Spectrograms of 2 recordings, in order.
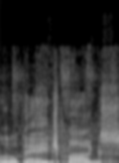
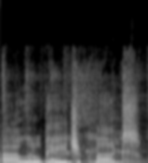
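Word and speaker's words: Littlepage-Buggs: Littlepage Bugs. Her last name is Little Page Bugs. Littlepage-Bugs. It's like little Jordan Humphrey.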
